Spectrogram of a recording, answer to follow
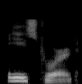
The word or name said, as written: eastward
